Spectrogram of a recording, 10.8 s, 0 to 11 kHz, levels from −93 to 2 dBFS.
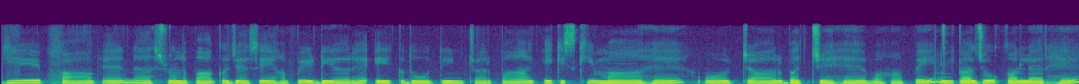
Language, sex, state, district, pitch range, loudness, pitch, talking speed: Hindi, female, Maharashtra, Pune, 205-230 Hz, -14 LUFS, 215 Hz, 165 wpm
